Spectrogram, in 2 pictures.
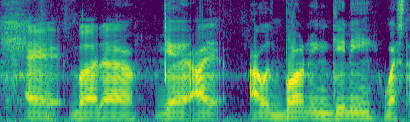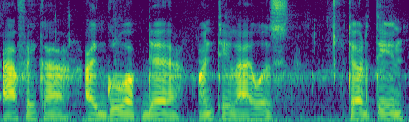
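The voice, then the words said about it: West African accent. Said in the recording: “You coming over from Africa? How many kids made fun of your accent?”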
